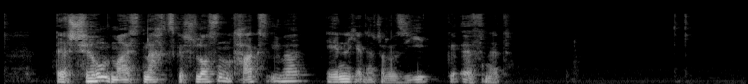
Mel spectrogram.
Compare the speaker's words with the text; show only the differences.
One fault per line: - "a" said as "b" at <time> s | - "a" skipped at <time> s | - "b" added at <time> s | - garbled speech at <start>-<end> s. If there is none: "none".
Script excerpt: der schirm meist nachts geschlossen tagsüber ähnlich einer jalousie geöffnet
none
